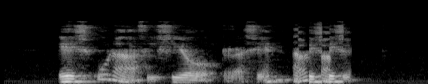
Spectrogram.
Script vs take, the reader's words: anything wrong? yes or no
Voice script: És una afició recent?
yes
